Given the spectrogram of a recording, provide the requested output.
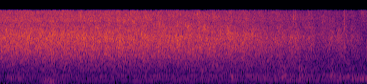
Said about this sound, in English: So you should clap now, yes.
